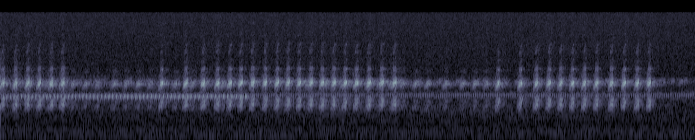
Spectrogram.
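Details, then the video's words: Singing tree frogs in a pond on a mid-April night in north-east Italy: repeated trains of rapid, harsh pulsed croaks separated by short pauses, with mole crickets trilling steadily underneath. "relaxing singing tree frogs in pond"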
